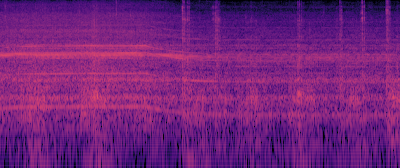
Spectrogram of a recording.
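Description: Electric hand mixer beating cold heavy cream in a metal bowl: a steady motor whine that drops a little in pitch and loudness about two seconds in, with a few light clicks.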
